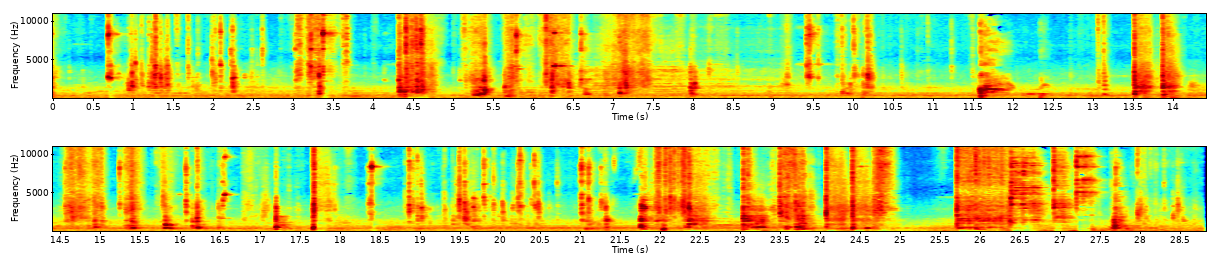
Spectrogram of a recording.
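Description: Steel sheet being worked through a hand-cranked slip roll machine to form a muffler shell: irregular metallic clanks and rattles of the sheet against the rollers and frame, with a thicker run of clatter about three-quarters of the way through.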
